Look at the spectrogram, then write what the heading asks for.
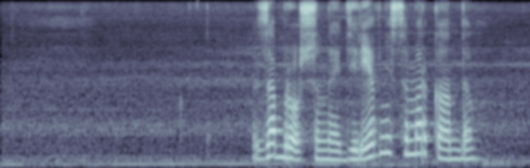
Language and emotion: Russian, neutral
